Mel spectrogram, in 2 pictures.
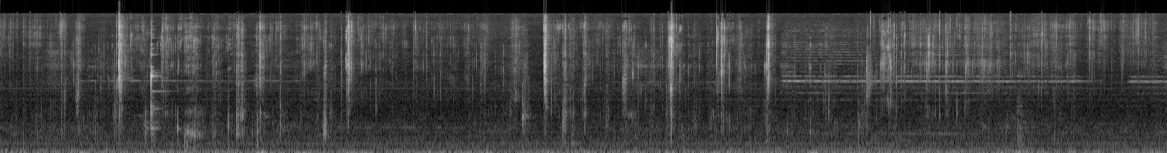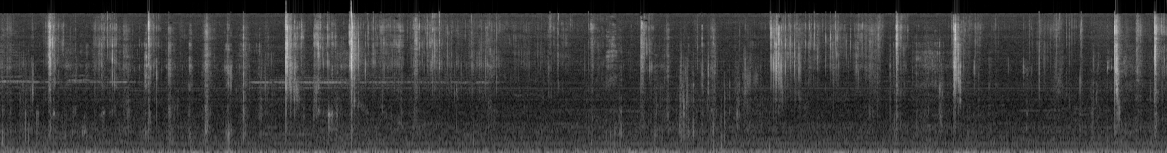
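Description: Close-miked eating: biting and chewing sauce-coated fried chicken lollipops (drums of heaven), with many irregular sharp clicks and smacks, and fingers sucked clean at the mouth.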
